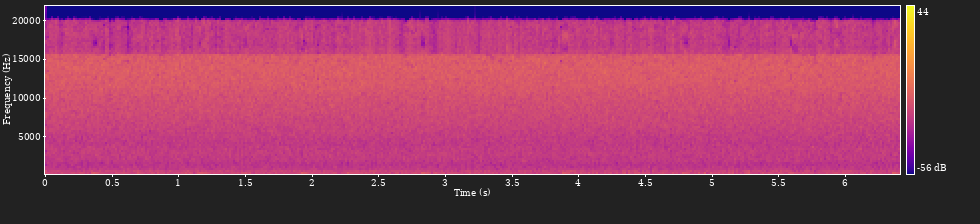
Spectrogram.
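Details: The recorder's own heartbeat, used as a sleep aid: soft, regular low thumps at about 77 a minute beneath a steady hiss of white noise; a normal adult heartbeat.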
